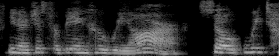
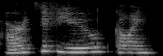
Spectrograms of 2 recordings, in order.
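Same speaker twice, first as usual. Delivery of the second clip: ordinary talk, nothing marked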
